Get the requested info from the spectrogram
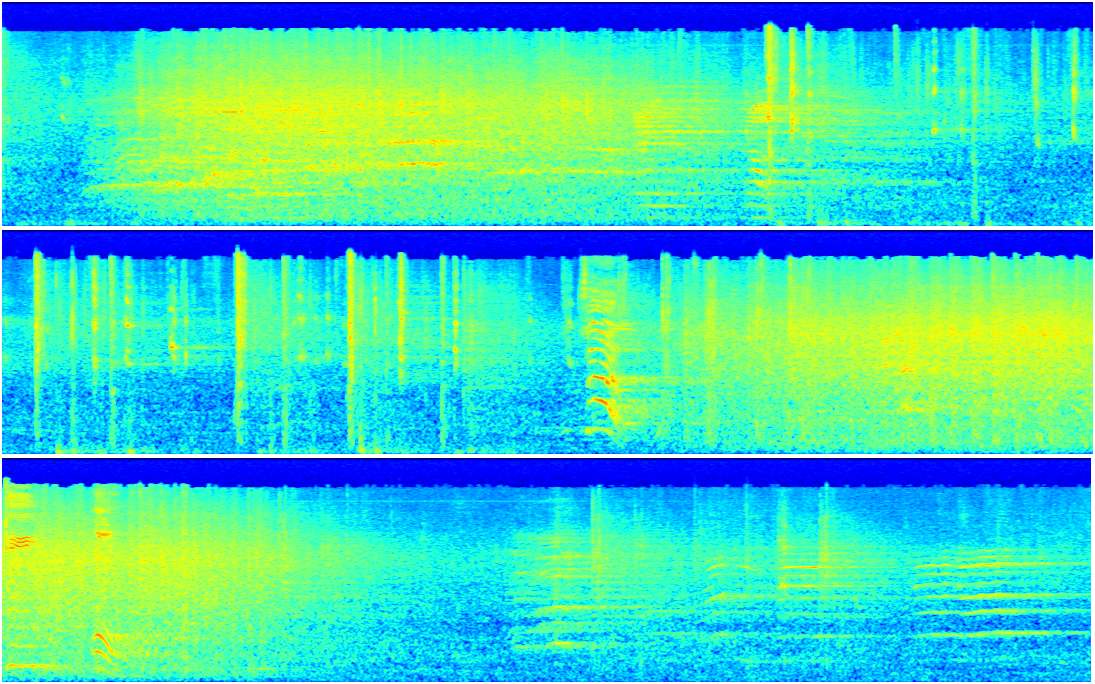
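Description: Badminton rally: a quick series of sharp racket strikes on a shuttlecock, with crowd cheering and shouting in the arena before it and after it.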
